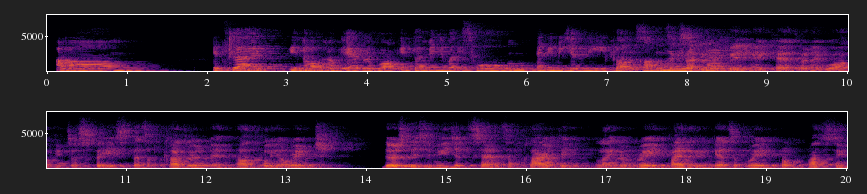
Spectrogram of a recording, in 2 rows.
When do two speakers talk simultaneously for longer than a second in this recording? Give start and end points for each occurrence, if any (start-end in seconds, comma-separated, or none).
7.2-8.4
